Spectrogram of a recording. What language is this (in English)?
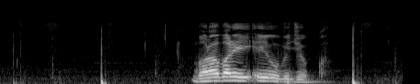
Bangla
